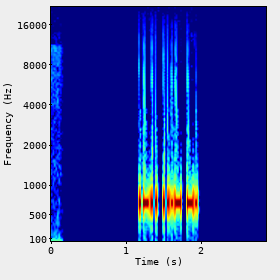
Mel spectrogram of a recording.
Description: Morse code, heard as a keyed tone, about 46 wpm, 700 Hz. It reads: LVN
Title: USA Call Sign Postfixes - 3 Letters 45wpm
